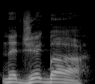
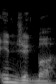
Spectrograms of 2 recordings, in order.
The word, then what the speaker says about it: Njigba: Offensive player of the year, Jackson Smith Nigbba. Or is it Injigba? I don't think you pronounce the N, do you? It's I think it's Injigba.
